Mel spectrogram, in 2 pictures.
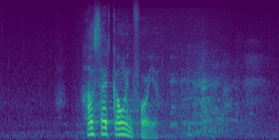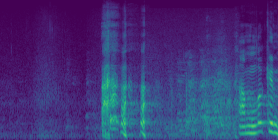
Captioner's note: laughter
